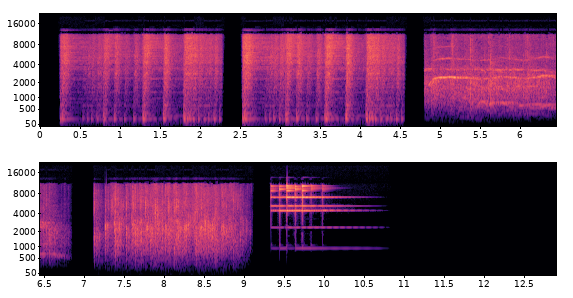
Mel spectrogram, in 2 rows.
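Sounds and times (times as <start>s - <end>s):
crowd applause: 4.8s - 9.1s
bell ding: 9.4s - 10.8s.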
